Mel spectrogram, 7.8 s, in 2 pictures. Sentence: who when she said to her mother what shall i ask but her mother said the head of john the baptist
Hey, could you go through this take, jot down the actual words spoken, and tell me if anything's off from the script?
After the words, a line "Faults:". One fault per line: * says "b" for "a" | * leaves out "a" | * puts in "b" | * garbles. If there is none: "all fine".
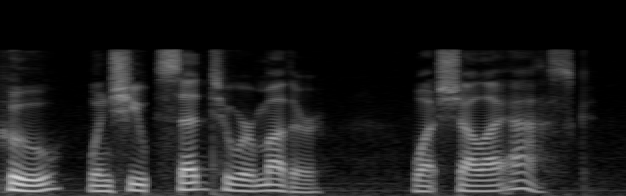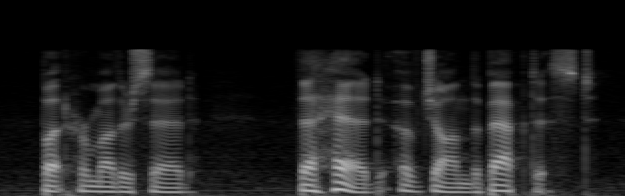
who when she said to her mother what shall i ask but her mother said the head of john the baptist
Faults:
all fine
